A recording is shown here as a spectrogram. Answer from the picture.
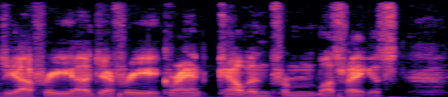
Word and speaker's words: Jeffrey: ] wrong with me most people mess up and make my first name three syllables they do e-r-y right i'm like people like is that not right jeffrey who says jeffrey he has it on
